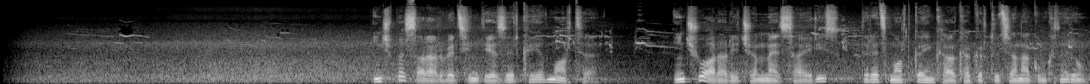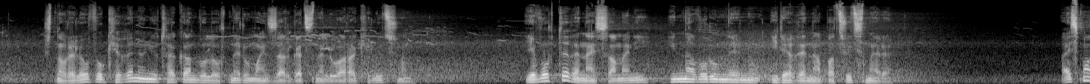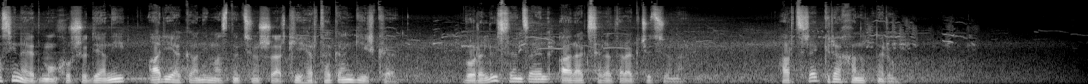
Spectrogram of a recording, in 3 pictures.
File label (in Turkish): Ermenice Erkek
